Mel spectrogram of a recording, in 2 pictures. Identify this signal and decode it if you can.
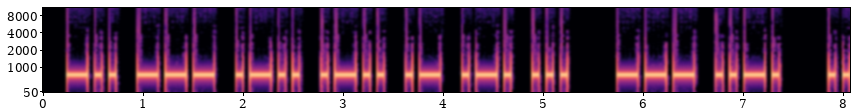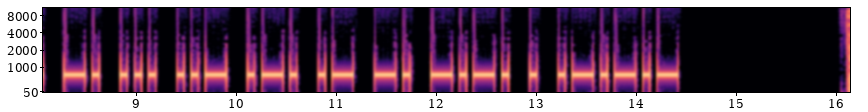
Morse code, heard as a keyed tone, about 17 wpm, 700 Hz. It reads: DOLLARS OF INSURANCE.
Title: A Sound Of Thunder 17wpm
